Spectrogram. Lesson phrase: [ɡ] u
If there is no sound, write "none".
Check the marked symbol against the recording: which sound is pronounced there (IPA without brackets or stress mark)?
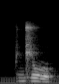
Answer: d͡ʒ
